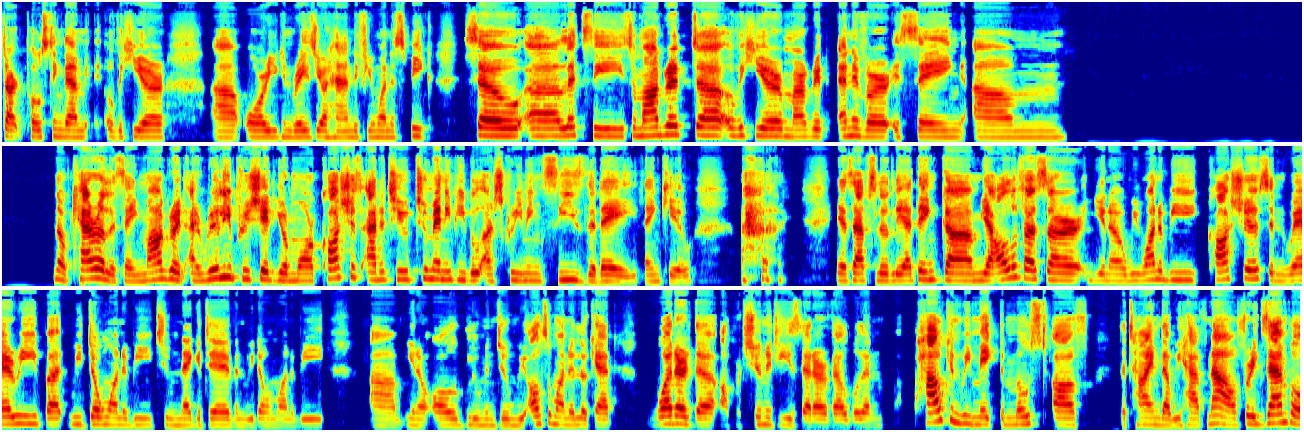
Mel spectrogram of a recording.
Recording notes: This is a replay of a live virtual meetup held on 19 March 2020 with almost 80 Amazon sellers, and e-commerce experts.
